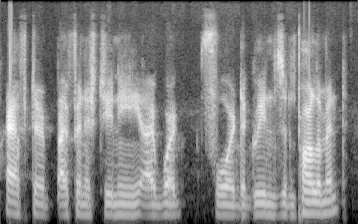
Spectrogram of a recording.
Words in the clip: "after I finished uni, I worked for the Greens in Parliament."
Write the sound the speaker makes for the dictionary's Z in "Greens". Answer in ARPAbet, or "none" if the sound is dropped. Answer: Z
